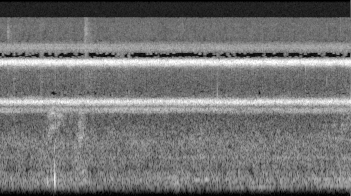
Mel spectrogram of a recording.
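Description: Crickets trilling steadily in a high-pitched chorus, with one faint click about a second in.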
